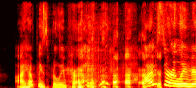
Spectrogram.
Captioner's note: laughing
